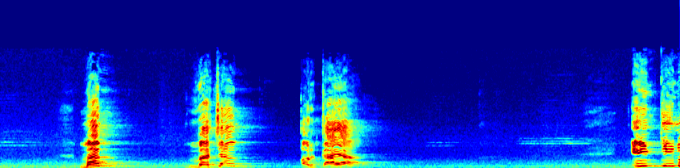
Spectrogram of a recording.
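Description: An elderly man speaks forcefully into a microphone in bursts, with pauses between.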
